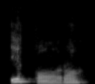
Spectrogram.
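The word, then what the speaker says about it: اقرأ: 때문에 연습이 많이 필요합니다 목 안에서 나는 손이고 꺼 꺼 제가 느낄 때는음 꺼 할 때 약간 새들이 물 마실 때 물 넘어가는 소리 있잖아요 약간 그 소리 같아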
